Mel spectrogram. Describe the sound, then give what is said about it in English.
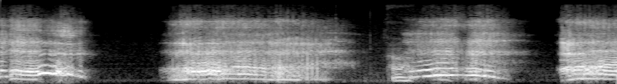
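A voice imitates a wheezing, asthmatic creature: four loud, rasping breaths, alternating drawn-out inhales and exhales with a throaty, strained rattle, separated by brief pauses. “It sounded like it had asthma.”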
